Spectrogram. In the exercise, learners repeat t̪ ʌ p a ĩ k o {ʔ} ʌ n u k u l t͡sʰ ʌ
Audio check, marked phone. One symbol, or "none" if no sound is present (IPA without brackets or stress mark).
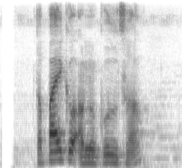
ʔ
